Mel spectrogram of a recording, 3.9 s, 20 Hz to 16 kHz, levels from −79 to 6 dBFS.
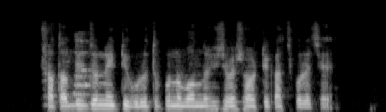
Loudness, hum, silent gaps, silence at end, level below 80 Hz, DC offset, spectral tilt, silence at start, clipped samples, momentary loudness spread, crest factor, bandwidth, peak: -18 LUFS; none; none; 0.55 s; -60 dBFS; under 0.1%; -8.5 dB/octave; 0.4 s; under 0.1%; 7 LU; 16 dB; 7.4 kHz; -2 dBFS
